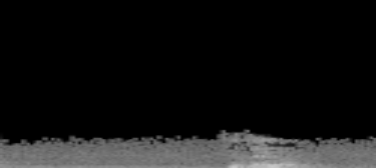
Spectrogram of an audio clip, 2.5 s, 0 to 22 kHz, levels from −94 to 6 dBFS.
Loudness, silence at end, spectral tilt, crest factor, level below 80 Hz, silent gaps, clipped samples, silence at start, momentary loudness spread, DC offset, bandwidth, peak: -25 LUFS; 0 s; -4.5 dB/octave; 22 dB; -46 dBFS; none; under 0.1%; 0 s; 17 LU; under 0.1%; 4.9 kHz; -4 dBFS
